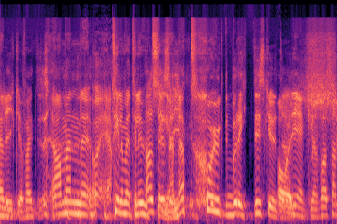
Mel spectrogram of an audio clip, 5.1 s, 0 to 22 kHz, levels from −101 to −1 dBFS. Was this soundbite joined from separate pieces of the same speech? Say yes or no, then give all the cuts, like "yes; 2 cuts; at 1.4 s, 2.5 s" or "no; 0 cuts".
yes; 1 cut; at 1.7 s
